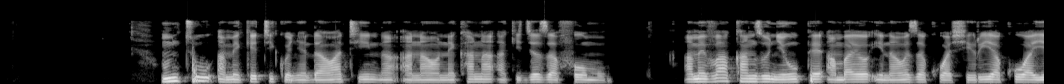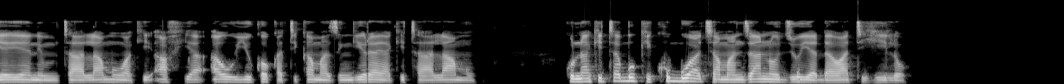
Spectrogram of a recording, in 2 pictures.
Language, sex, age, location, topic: Swahili, male, 18-24, Nairobi, health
